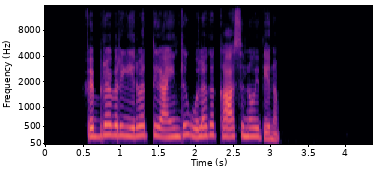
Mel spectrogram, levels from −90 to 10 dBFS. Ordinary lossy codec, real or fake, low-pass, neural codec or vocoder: none; fake; 14.4 kHz; codec, 44.1 kHz, 7.8 kbps, Pupu-Codec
